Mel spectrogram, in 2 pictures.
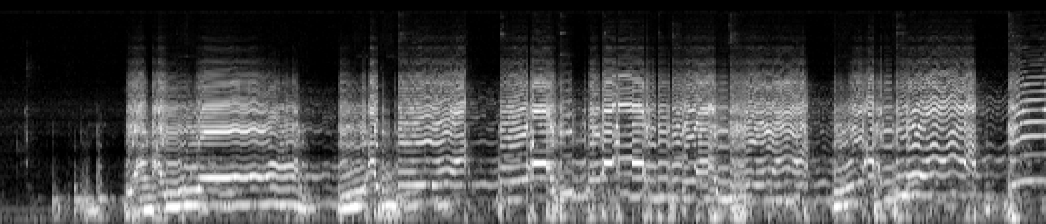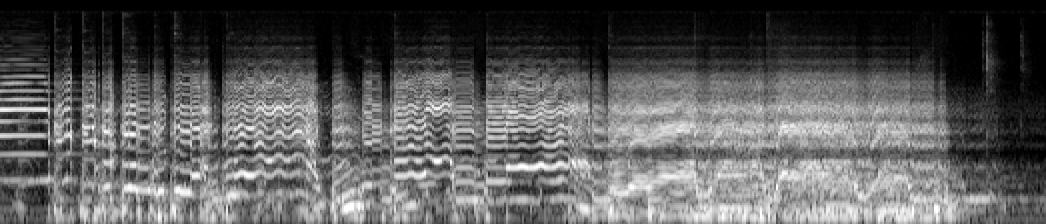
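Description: A distorted electric guitar, a Les Paul on its bridge pickup with distortion setting number five, played through a wah pedal, loud, with sweeping vowel-like tone shifts across a busy run of notes and bends lasting about twenty seconds, no voices.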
